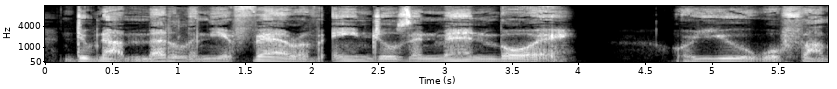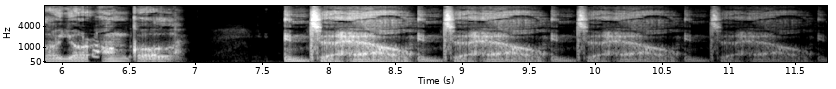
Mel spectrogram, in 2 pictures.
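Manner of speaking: slow, harsh, rough, shredding guttural voice. Narrator voices the backwards voice from the tape warning the boy: rough guttural voice. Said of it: ""The morning star of all angels, come to redeem your falsehood." / Its rough, guttural voice still contained a lot of strength, / guttural voice still contained a lot of strength, enough to give it an".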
